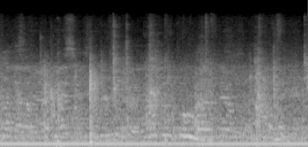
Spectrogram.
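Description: Several people talking at once in a confined space over a steady low hum, with one sharp knock about a second in.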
